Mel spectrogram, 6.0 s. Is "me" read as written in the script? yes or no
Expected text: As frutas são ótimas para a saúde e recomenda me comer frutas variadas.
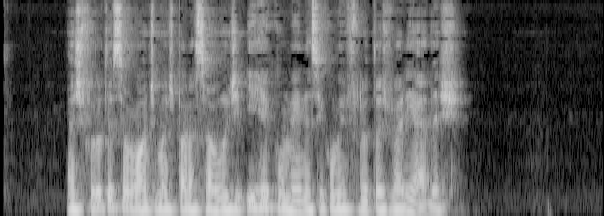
no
